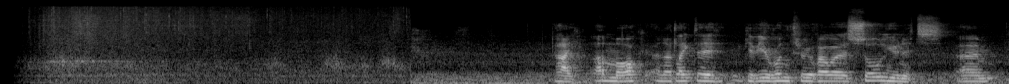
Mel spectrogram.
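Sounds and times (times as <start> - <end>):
steady rain-like hiss: 0.2 - 4.1.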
